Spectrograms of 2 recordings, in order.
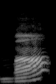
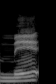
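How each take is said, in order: First: The vowel is an open 'a' sound. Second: The vowel is an 'e' sound. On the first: The speaker calls it right. "മാ ശരിയാണ്" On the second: The speaker calls it wrong. "മേ എന്നുള്ളത് തെറ്റാണ്"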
